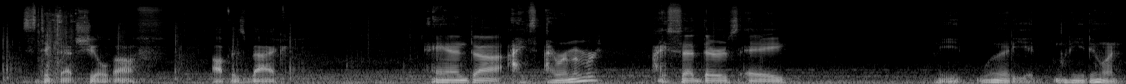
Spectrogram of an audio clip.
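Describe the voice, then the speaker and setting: A man hosting a gaming channel, giving casual roleplay commentary in a halting way, thinking aloud as he plays. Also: low-pitched, animated, vocal fry, background noise.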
